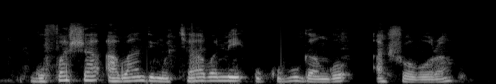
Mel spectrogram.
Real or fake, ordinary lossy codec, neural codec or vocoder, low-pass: real; MP3, 64 kbps; none; 7.2 kHz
